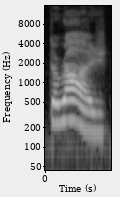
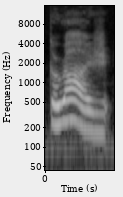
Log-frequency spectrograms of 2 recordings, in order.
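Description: First: It is said in an American accent. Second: The same.

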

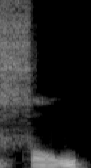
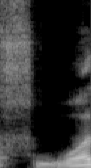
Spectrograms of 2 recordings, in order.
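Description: First: It has no u sound before the vowel. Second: It has a clear u sound before the vowel. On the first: "然后在台湾就是" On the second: "有个乌的音也是挺明显的"

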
